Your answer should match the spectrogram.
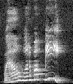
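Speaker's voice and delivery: high mock-innocent protest; mock eager. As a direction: pretend to feel left out. Armpit joining the mockery.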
